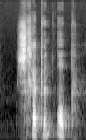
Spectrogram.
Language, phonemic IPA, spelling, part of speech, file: Dutch, /ˈsxɛpə(n) ˈɔp/, scheppen op, verb, Nl-scheppen op.ogg
- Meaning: inflection of opscheppen: 1. plural present indicative 2. plural present subjunctive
